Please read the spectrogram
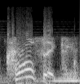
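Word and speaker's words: Krulcik: Oh, Krulsik. It's, you want me to spell it? – Yeah. – It's K-R-U-L-C-I-K.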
